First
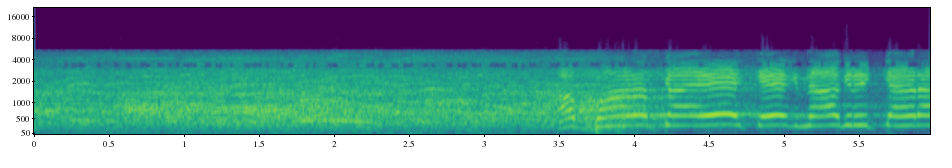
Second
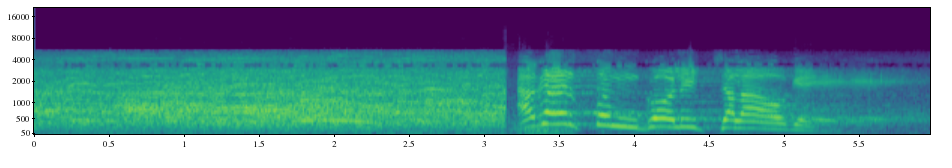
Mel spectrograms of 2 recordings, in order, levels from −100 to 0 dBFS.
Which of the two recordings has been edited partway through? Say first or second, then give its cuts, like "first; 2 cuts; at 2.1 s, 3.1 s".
second; 1 cut; at 3.1 s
